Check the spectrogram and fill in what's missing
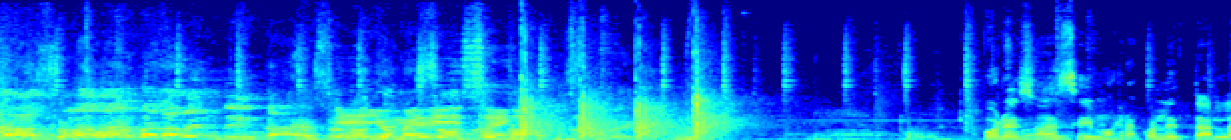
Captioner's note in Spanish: Hablan al unísono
